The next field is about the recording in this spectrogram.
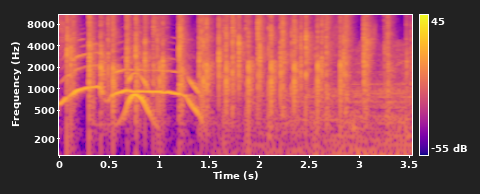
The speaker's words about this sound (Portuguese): Para o sol neste país uma salva de palmas.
